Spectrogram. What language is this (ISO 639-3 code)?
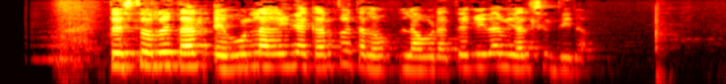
eus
